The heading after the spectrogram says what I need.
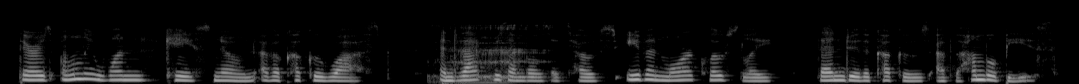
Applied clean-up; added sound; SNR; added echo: classical method log-MMSE.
